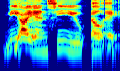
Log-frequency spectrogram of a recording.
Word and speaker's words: Vincula: I'm sorry if I pronounce that wrong. It's Vincula. So Vincula. Where Queen Anne was buried, he saw a light coming from the building, from the windows.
